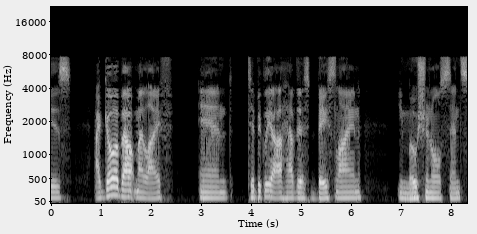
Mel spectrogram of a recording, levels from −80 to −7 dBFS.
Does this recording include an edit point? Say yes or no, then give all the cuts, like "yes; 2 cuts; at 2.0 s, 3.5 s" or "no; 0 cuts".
no; 0 cuts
